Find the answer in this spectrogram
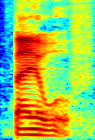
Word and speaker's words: Beowulf: It's pronounced Beowulf, Dave.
